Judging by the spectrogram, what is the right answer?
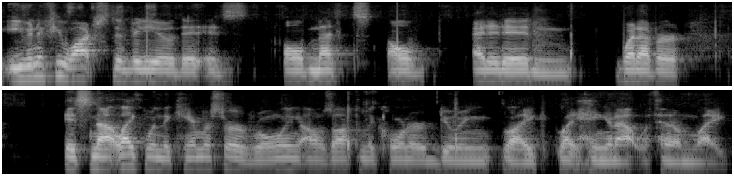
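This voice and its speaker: A man who is a musician, a guest on a live stream, talking in a rambling, halting way with many restarts and trailing phrases. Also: lowish voice, steady tone, darkish tone. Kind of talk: casual live stream chat. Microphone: live stream setup.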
